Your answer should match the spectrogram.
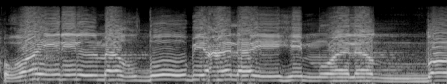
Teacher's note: Satu lagi suara pun jangan ditahan. Alirkan suara itu dia sifatnya rakhawah. Kena alirkan suara.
